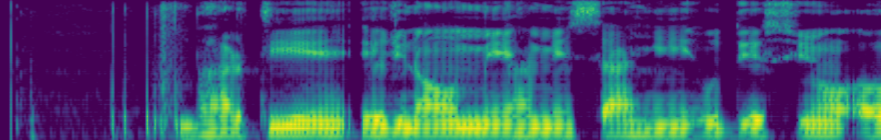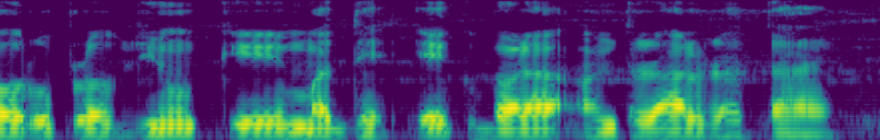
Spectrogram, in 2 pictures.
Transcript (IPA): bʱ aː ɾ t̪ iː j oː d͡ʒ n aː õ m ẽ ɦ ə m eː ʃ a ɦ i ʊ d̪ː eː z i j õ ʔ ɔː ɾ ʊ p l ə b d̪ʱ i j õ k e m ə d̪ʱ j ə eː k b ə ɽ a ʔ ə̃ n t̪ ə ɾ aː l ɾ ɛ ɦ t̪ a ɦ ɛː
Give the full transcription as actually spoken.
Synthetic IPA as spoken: bʱ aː ɾ t̪ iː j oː d͡ʒ n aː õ m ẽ ɦ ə m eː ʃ a ɦ i ʊ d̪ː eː s i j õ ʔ ɔː ɾ ʊ p l ə b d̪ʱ i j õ k e m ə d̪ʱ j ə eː k b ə ɽ a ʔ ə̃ n t̪ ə ɾ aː l ɾ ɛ ɦ t̪ a ɦ ɛː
